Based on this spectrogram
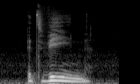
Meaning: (noun) 1. wine 2. Any plant in the grape family (Vitaceae), vine 3. synonym of vinande; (verb) inflection of vina: 1. present indicative 2. imperative
- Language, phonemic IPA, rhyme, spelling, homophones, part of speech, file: Swedish, /viːn/, -iːn, vin, Wien, noun / verb, Sv-vin.ogg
